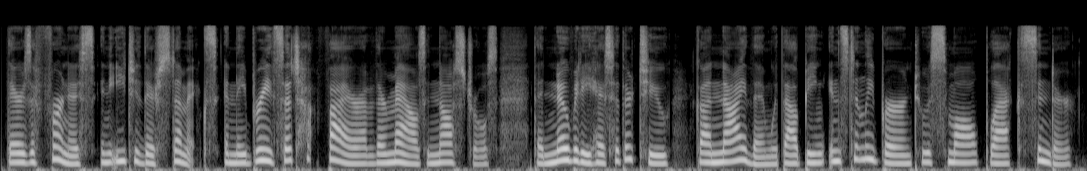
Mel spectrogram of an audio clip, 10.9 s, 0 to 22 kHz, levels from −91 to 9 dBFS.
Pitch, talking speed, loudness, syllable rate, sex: 210 Hz, 205 wpm, -18 LUFS, 5.4 syllables/s, female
